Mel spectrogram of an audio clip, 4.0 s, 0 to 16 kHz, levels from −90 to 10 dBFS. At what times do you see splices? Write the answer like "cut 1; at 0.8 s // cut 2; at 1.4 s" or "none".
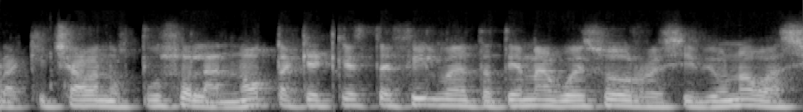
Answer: cut 1; at 1.7 s

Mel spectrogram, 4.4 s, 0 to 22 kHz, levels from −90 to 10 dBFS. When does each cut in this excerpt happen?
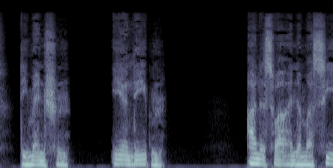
cut 1; at 1.3 s

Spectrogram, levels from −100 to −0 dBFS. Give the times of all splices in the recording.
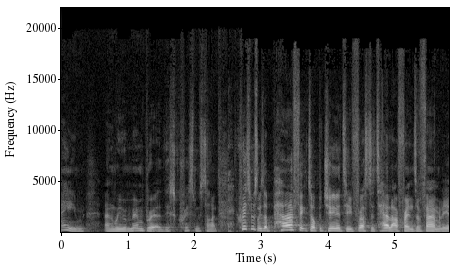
cut 1; at 2.9 s

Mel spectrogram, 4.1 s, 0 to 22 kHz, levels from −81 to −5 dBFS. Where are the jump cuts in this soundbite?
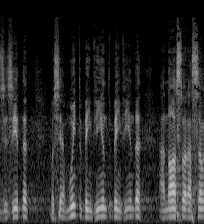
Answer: cut 1; at 2.2 s

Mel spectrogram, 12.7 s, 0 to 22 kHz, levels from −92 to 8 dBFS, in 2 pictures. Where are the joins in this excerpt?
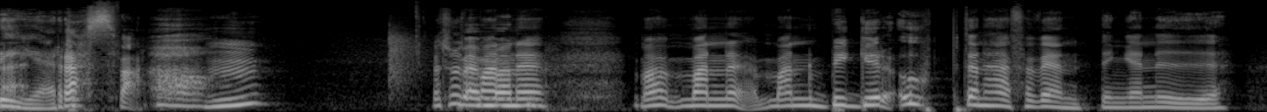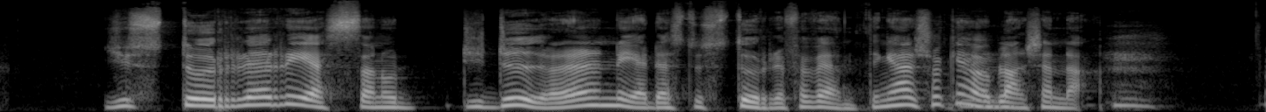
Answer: cut 1; at 6.4 s

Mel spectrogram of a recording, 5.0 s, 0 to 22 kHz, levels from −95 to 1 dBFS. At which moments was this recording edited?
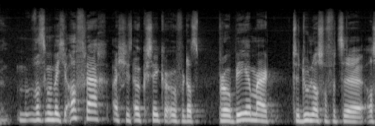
cut 1; at 1.7 s

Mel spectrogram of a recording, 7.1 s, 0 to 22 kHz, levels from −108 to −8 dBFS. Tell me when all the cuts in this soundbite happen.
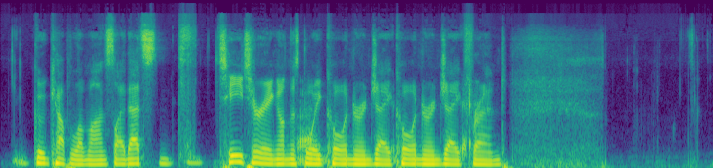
cut 1; at 2.1 s // cut 2; at 3.0 s // cut 3; at 3.9 s

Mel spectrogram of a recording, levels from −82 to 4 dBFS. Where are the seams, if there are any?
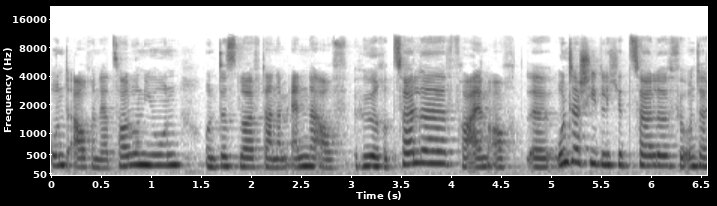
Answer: none

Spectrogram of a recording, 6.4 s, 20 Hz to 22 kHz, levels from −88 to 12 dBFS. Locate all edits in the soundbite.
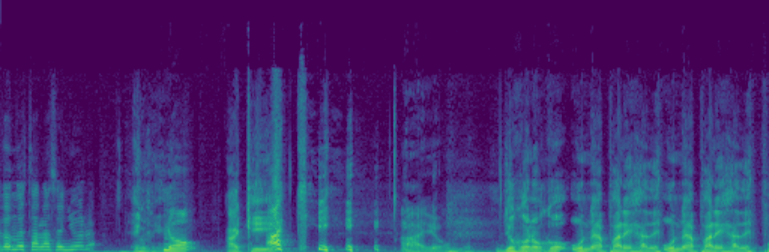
cut 1; at 1.1 s // cut 2; at 5.5 s

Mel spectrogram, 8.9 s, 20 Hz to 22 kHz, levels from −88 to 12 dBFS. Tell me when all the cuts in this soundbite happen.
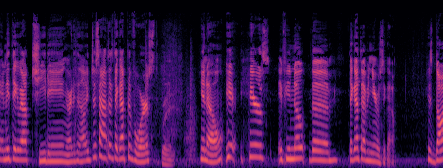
cut 1; at 2.2 s // cut 2; at 4.5 s // cut 3; at 7.2 s

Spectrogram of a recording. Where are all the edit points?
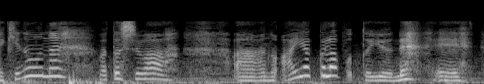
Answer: none

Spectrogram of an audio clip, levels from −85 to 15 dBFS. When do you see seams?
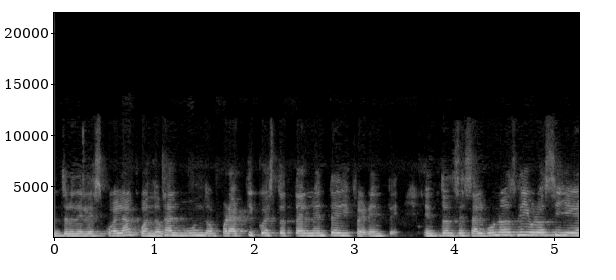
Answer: cut 1; at 1.1 s // cut 2; at 3.6 s

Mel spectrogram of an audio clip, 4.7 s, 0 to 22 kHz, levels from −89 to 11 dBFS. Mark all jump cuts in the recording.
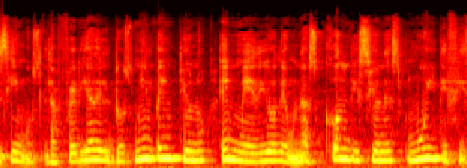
cut 1; at 2.2 s

